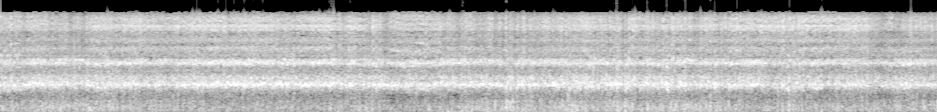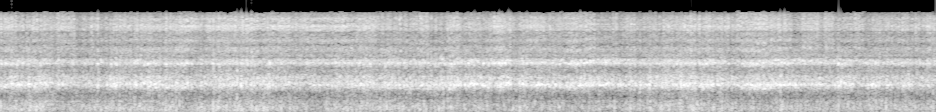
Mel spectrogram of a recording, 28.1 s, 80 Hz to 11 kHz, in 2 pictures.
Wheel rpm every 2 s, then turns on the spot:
220, 230, 230, 220, 230, 230, 220, 230, 230, 230, 220, 230, 230, 230.
none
